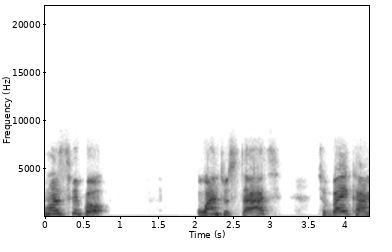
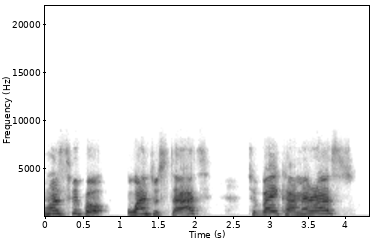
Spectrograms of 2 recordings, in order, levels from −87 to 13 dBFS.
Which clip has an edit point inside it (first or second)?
second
